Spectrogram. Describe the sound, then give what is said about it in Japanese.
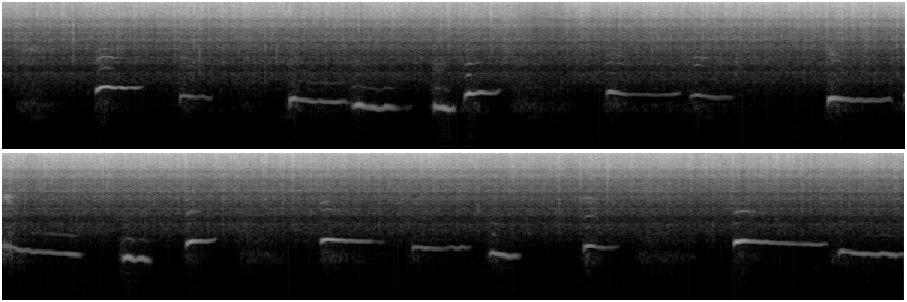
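Hamburg steak patties sizzle as they fry, giving a steady, bright hiss that runs unbroken. Short, low tonal blips sound on and off above it. “ハンバーグ、焼き、ハンバーグ。”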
